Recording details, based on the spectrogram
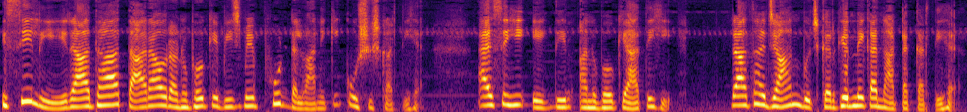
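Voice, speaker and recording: A woman narrates a scripted family story at a mid pitch. Her delivery is even and steady, the plain manner of a storyteller. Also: a little slow, dry recording.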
